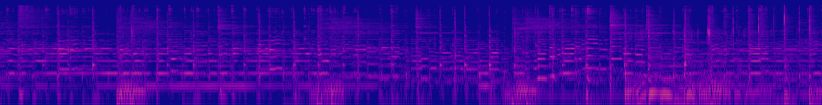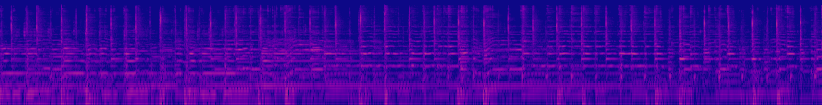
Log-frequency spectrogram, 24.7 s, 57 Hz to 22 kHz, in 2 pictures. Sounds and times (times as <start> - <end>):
Music: 0.0 - 24.6.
